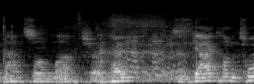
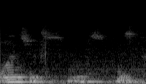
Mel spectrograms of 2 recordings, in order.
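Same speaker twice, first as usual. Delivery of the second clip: soft whispered count; whispering the numbers; 4 semitones lower, 15 dB quieter, faster than usual. Acted. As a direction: count it off under your breath. Counting under breath.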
